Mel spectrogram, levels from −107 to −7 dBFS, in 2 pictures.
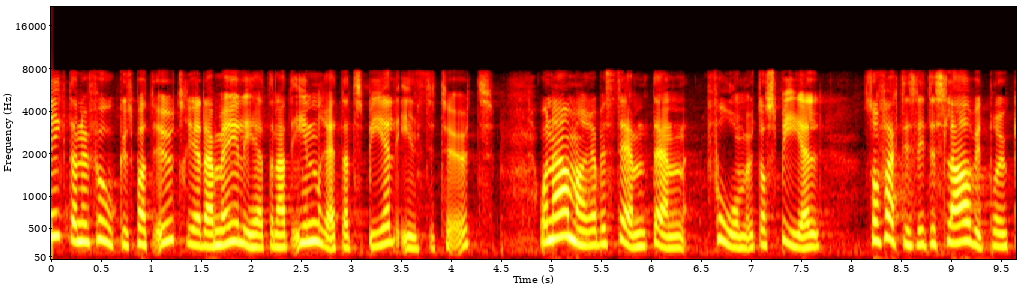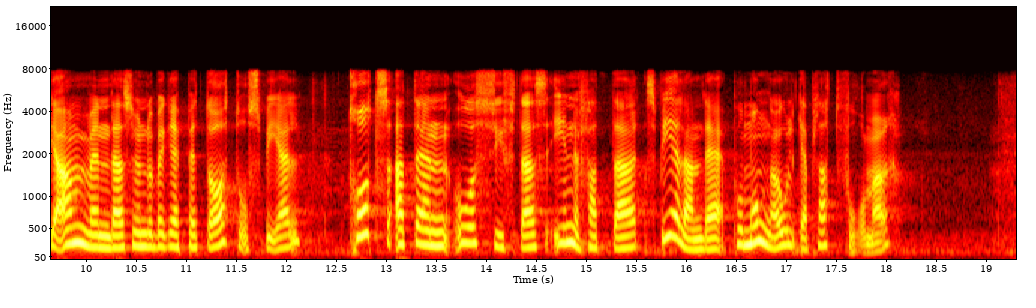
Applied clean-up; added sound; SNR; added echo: none; none; none; none.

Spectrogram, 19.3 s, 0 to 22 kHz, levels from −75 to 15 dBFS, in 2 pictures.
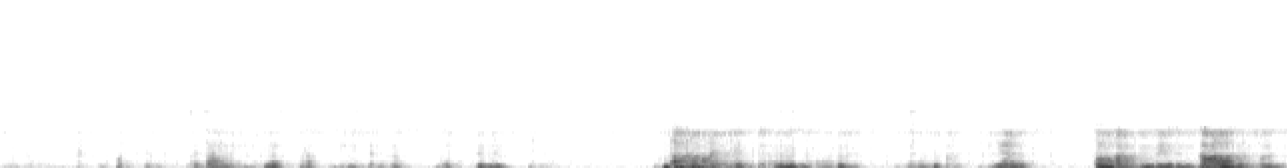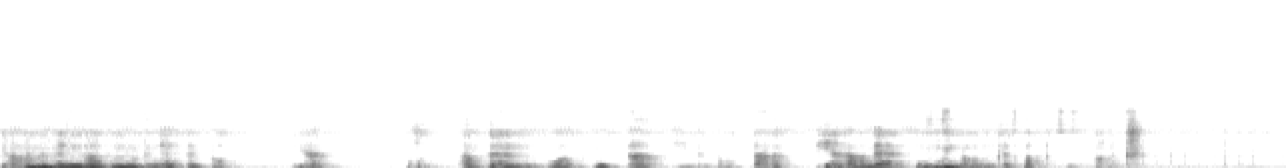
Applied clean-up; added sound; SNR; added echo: neural mask model DeepFilterNet 3.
